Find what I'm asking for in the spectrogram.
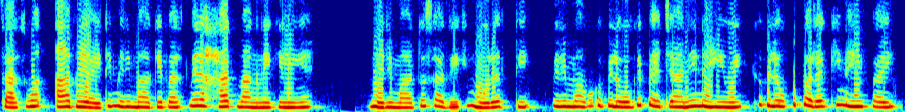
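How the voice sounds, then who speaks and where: A woman's voice: very high voice, fairly even intonation, fairly quick, mellow. A woman voicing an indignant young daughter-in-law in a cartoon story, complaining about her in-laws.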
